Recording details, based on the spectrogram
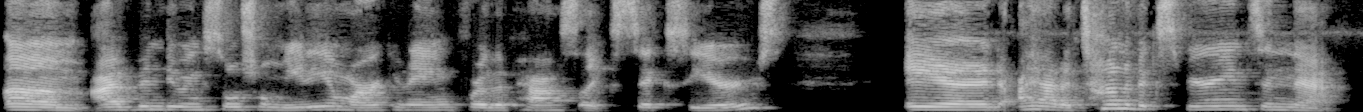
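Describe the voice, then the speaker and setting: A woman's voice: medium pitch, normal speed. A woman in her early thirties giving an informal motivational talk to an online group as a co-hosting team leader, chatty and peppering her sentences with "like". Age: early 30s. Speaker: direct-sales team leader co-hosting a training.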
